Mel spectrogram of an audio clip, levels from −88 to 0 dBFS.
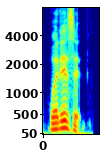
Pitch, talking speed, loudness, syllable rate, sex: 140 Hz, 285 wpm, -14 LUFS, 7.7 syllables/s, male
